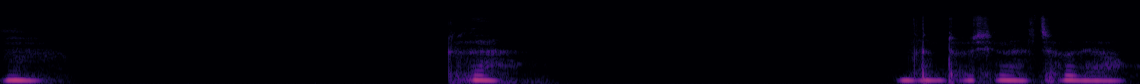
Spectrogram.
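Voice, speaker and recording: Woman as cautious vampire schemer for ASMR role-play; dark, soft whisper, even and unhurried. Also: mid-range voice. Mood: hushed, conspiratorial. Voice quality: breathy, hushed whisper. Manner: unhurried, repetitive, conspiratorial.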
